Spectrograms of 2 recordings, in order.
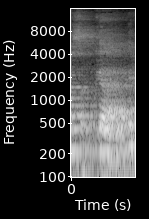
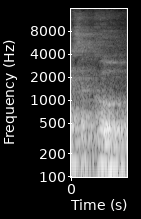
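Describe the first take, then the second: First: The final vowel sounds like a, western style. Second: The final vowel sounds like o, eastern style. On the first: "materi kulonan sega" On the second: "kulino uh, ngucap atau vokalnya sego"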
